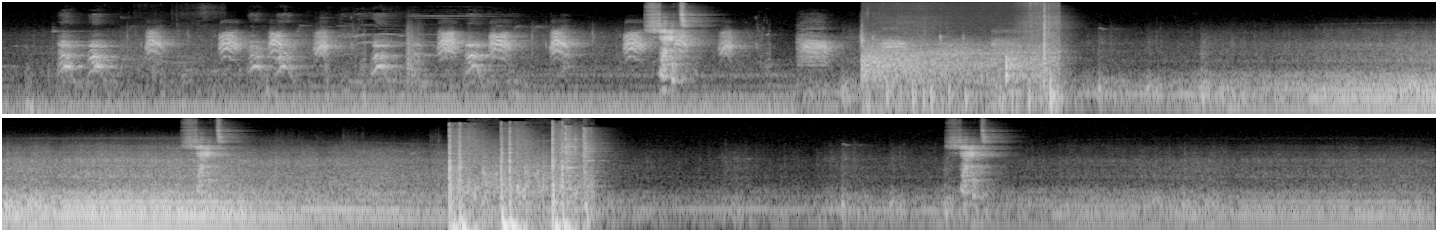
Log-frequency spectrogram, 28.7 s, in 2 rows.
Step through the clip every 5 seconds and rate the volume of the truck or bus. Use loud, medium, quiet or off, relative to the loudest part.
quiet, quiet, medium, loud, quiet, quiet.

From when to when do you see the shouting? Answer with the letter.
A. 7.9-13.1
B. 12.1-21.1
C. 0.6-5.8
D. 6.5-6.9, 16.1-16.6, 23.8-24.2
D.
